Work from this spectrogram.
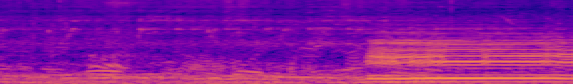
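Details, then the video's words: Small cattle shown at a silaturahmi gathering: after murmuring crowd voices, a loud, steady, flat-pitched moo starts abruptly and holds to the end. "Sapi Kecil Yang Mempunyai Sekon Bagus"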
